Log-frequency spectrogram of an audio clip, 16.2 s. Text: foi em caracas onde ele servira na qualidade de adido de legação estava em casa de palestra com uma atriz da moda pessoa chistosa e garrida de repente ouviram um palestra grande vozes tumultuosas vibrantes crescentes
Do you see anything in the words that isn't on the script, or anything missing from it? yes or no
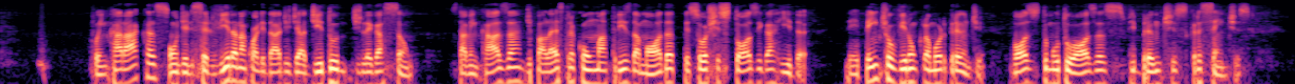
yes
